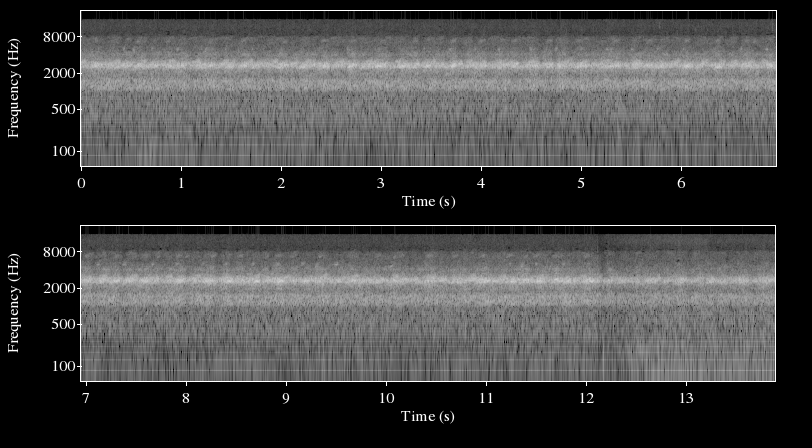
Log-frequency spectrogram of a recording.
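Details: Pond-side frogs in Suwon's Ingye Arts Park, calling during nighttime rain: a loud unbroken chorus of fast pulsing croaks, with a slight shift in the background near the end.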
